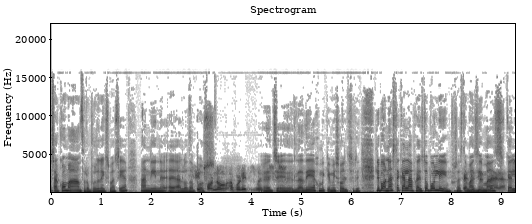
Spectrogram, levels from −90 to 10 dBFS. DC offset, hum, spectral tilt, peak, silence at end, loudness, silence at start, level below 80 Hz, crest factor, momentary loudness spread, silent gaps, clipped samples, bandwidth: under 0.1%; none; -6 dB/octave; 0 dBFS; 0 s; -11 LUFS; 0 s; -34 dBFS; 10 dB; 5 LU; none; under 0.1%; 16.5 kHz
